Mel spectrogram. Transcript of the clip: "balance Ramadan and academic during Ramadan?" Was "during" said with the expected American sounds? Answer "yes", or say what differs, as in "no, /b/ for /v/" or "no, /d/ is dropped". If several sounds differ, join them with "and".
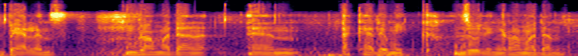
no, /l/ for /ɹ/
